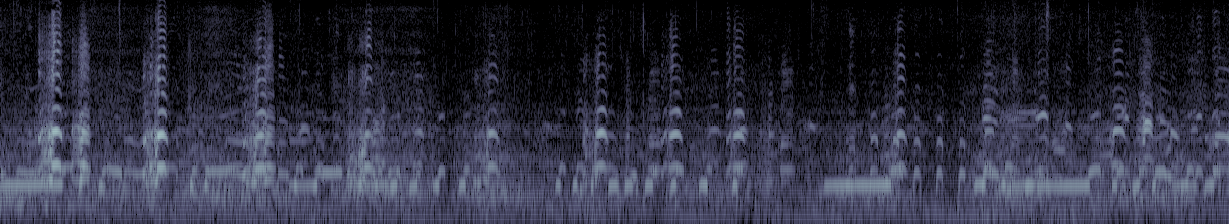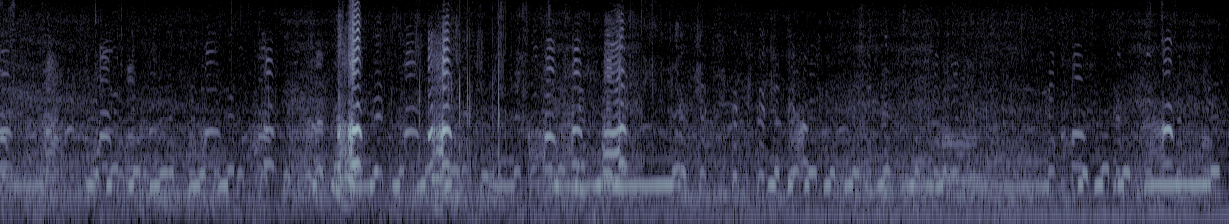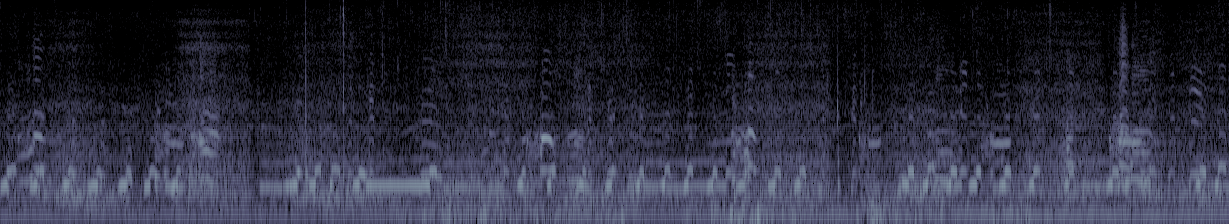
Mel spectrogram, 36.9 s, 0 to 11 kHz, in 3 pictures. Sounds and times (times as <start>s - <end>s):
Honk: 0.0s - 36.8s.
